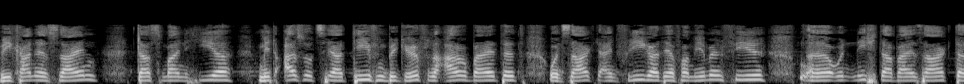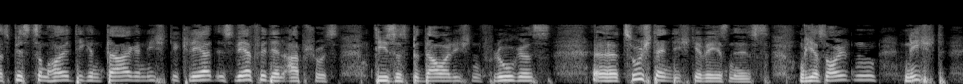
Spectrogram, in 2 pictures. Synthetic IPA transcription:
viːkʰanɛsz̥aɪnd̥asmanhiːɐmɪtʔazot͡siatʰiːvn̩bəɡʁɪfn̩ʔaʁbaɪtətʔʊntz̥aːk̚taɪnfliːɡɐdeːɐfɔmhɪml̩fiːlː | ʊntnɪçt̚d̥abaɪzaːk̚t̚d̥asb̥ɪst͡sʊmɦɔʏtɪɡən̩tʰaːɡənɪçt̚ɡ̥əkʰl̥ɛːɐtɪstv̥eːɐfyːɐdeːnʔapʃʊsd̥iːzəsb̥ədaʊɐlɪçn̩fluːɡəsʔɛːt͡suːʃtɛndɪçɡ̥əveːzn̩ɪstv̥iːɐzɔltn̩nɪçt

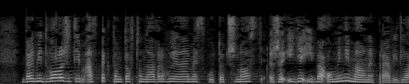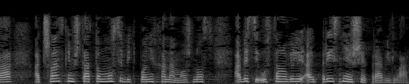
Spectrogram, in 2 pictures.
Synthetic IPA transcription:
ʋɛʎmid̪ʊɔlɛʒit̪iːmʔaspɛkt̪ɔmt̪ɔxt̪ɔnaːʋr̩ɦujɛnajmɛskut̪ɔt͡ʃnɔscʒɛʔiɟɛʔibaʔɔminimaːlnɛpɾaʋid̪laːat͡ʃlɛnskiːmʃt̪aːt̪ɔmːusiːbicpɔɲɛxanaːmɔʒnɔscʔa̰bisiust̪anɔʋiliʔajpɾiːsɲɛjʃɪɛpɾaʋid̪la̰ː

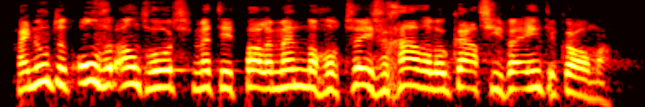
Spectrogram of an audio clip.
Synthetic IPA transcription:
hɛjnumtɦətɔnvəɾɑntʋʊːɹtmɛt̚dɪt̚pɑɹləmɛntnɔχɔp̚tʋejvəɹχaːdəlowkaːtsizbɛjejntəkowmən

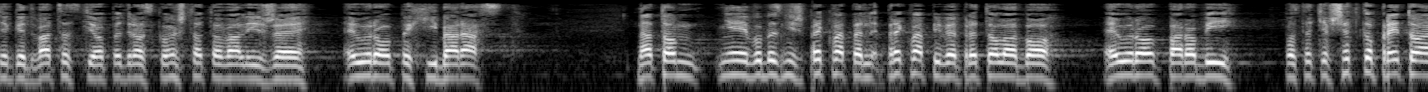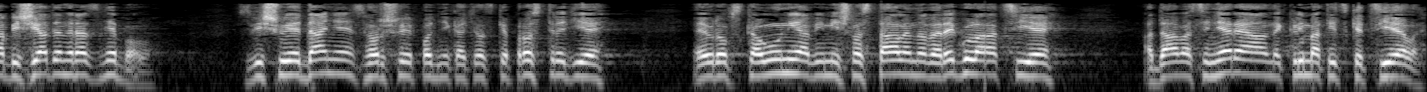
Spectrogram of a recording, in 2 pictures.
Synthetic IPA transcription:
ɛɡɛːd̪ʋat͡sacscɛɔpɛɟ̪ɾaskɔnʃt̪at̪ɔʋaliʒɛ | ɛʊɾɔːpɛxiːbaɾast̪ | nat̪ɔmɲɪɛjɛʋʊɔbɛd͡zɲit͡ʃpɛppɾɛkʋapiʋɛːpɾɛt̪ɔlɛbɔ | ɛʊɾɔːpaɾɔbiː | fpɔt͡st̪acɛfʃɛt̪kɔpɾɛt̪ɔabiʒɪad̪ɛnɾazɲɛbɔ̰l | zʋiʃujɛd̪aɲɛzɦɔɾʃujɛpɔd̪ɲikacɛʎskɛːpɾɔst̪ɾɛɟɪɛ | ɛʊɾɔːpskauːniaʋimiːʃlast̪aːlɛnɔʋɛːɾɛɡulaːt͡siɛ | a̰d̪aːʋasiɲɛɾɛaːlnɛklimat̪it͡skɛːt͡sɪɛlɛ

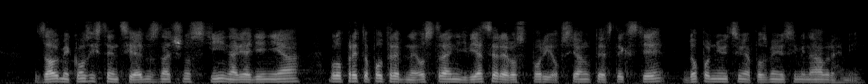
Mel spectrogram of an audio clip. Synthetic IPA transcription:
vzaːujmɛkɔnzist̪ɛnt͡siajɛd̪nɔznat͡ʃnɔscinaɾɪaɟɛɲɪa | bɔlɔpɾɛt̪ɔpɔt̪ɾɛbnɛːɔt̪st̪ɾaːɲiɟʋɪat͡sɛɾɛːɾɔspɔɾiɔpsɪaɦnut̪ɛːft̪ɛkscɛ | d̪ɔpl̩ɲujuːt͡simiapɔzmɛɲujuːt͡siminaːʋr̩ɦmḭ

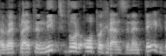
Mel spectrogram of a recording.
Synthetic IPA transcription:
ʋɛjplɛjtənːitvoːroːpəɣrɛnzənɪnteːɣəd

